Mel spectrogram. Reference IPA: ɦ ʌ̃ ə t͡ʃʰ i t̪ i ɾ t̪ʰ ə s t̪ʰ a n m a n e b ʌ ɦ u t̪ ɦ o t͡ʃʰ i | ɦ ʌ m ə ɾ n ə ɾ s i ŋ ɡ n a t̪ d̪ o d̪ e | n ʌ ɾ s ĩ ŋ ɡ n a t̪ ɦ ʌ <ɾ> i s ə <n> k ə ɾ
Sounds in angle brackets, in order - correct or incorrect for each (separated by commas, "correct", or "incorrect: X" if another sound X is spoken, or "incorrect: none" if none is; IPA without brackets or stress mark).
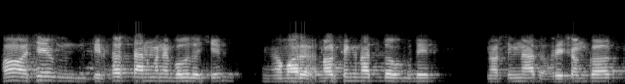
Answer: correct, incorrect: ŋ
